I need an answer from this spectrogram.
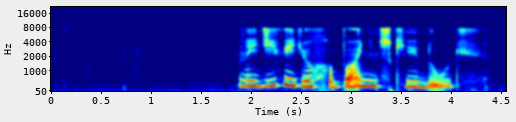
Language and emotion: Russian, sad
